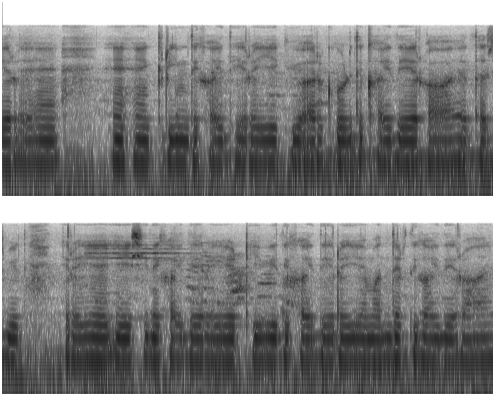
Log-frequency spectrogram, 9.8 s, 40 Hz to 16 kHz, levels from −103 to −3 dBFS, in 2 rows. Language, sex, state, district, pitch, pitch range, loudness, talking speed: Hindi, male, Bihar, Madhepura, 110 Hz, 110-115 Hz, -22 LUFS, 190 wpm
